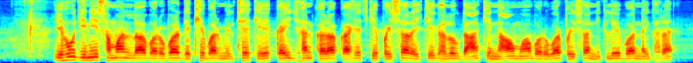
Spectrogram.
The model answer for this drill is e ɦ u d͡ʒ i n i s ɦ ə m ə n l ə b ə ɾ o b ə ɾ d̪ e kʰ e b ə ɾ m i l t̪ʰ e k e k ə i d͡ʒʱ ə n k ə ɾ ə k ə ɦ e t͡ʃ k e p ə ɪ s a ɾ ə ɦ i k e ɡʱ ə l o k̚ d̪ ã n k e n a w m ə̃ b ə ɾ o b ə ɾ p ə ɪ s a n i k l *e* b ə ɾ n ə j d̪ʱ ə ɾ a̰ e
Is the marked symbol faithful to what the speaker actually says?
yes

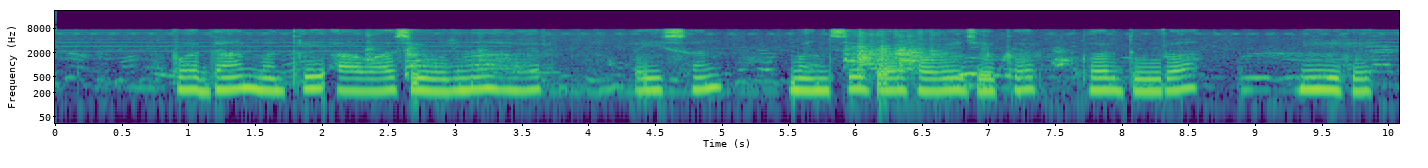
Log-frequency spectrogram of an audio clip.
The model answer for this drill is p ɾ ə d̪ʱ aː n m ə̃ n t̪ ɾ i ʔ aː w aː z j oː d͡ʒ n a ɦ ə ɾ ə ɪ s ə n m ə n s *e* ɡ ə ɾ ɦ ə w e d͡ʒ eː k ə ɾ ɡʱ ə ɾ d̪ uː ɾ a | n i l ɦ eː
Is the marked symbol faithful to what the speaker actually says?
yes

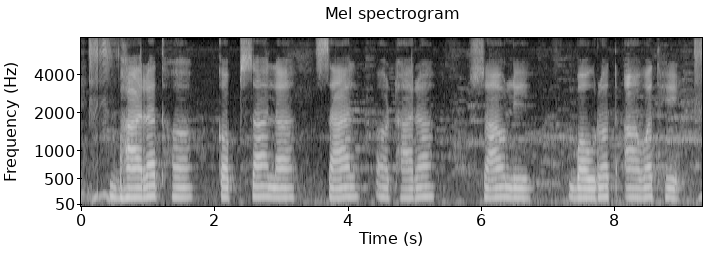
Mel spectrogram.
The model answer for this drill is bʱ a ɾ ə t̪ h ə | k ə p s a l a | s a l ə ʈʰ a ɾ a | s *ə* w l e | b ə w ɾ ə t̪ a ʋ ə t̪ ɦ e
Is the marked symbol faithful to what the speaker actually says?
no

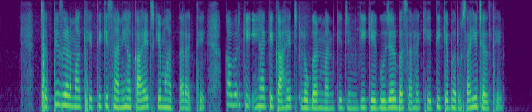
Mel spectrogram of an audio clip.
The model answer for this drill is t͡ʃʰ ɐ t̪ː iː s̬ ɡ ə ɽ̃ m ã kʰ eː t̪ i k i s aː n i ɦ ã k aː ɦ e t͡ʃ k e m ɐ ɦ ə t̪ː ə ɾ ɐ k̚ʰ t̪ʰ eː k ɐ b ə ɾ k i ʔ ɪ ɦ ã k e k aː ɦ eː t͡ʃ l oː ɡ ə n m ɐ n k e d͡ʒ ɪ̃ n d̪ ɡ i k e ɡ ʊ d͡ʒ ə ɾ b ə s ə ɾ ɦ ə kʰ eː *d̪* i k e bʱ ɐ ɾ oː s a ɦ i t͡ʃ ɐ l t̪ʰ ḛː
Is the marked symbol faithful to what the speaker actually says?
no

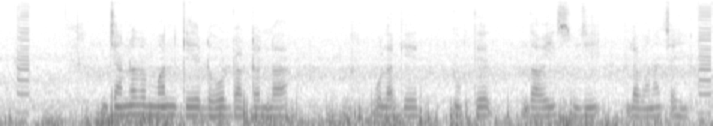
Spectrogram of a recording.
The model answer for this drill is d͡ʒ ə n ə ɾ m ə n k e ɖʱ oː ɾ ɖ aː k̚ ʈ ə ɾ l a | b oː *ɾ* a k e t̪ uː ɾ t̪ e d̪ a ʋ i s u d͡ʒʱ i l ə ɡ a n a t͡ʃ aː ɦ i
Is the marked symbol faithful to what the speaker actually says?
no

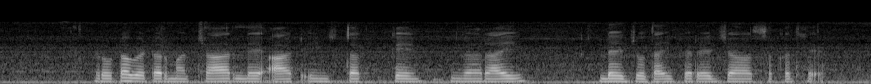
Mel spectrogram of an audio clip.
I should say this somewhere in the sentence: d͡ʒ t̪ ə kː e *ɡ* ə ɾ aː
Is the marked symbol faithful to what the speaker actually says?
yes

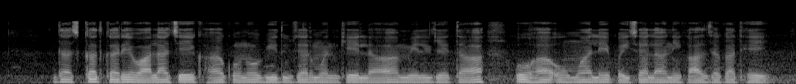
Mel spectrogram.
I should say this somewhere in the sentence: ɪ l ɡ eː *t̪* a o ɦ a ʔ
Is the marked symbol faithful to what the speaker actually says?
yes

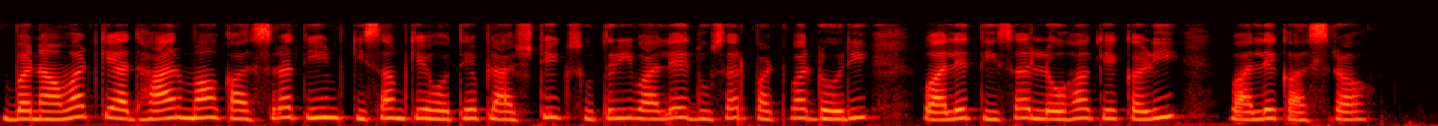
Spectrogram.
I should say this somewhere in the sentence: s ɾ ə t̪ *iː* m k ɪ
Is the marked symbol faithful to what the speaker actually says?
yes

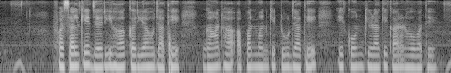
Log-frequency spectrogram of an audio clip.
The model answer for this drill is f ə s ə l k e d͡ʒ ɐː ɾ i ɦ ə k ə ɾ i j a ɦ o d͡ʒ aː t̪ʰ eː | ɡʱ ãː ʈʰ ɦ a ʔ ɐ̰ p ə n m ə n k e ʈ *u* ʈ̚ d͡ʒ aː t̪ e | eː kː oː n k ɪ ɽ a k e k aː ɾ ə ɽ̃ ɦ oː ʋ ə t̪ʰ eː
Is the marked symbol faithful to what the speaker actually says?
no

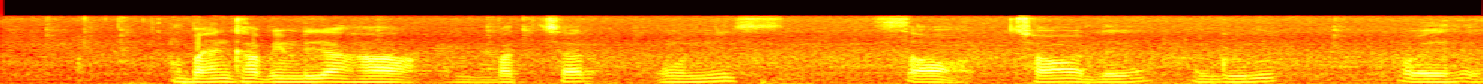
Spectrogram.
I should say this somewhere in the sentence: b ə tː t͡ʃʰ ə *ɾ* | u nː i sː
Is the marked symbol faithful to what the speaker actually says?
yes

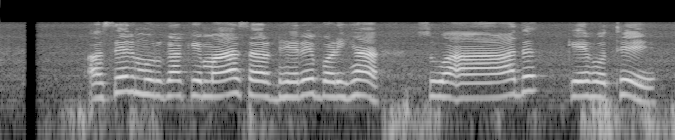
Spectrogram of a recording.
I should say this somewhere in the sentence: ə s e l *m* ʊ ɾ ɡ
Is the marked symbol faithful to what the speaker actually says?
yes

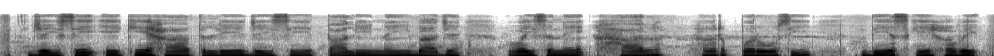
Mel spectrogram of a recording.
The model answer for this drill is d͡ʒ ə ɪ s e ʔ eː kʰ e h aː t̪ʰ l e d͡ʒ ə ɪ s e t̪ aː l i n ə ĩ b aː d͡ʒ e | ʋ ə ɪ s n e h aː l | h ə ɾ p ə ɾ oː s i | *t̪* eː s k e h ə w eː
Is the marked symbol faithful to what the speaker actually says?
no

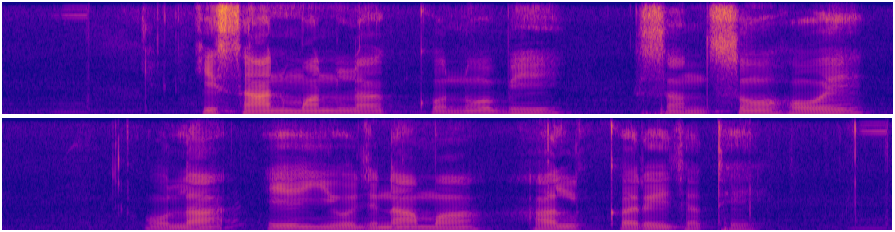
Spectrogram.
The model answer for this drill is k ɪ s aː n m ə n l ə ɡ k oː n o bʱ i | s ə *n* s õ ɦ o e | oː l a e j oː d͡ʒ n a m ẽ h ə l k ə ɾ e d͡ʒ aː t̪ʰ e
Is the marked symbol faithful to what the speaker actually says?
yes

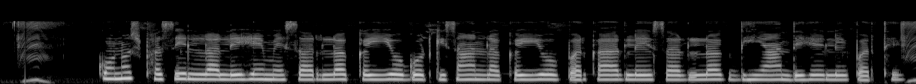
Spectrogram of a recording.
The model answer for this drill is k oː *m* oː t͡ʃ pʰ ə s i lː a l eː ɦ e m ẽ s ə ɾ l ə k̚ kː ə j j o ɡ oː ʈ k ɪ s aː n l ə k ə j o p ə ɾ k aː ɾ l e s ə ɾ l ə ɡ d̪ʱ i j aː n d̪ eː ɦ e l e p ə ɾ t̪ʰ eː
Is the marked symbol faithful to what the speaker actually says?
no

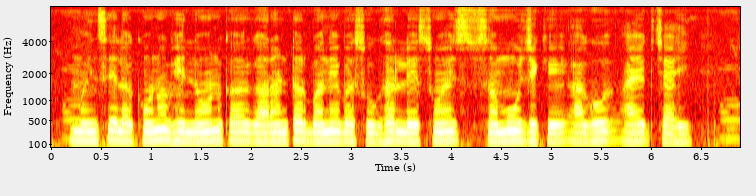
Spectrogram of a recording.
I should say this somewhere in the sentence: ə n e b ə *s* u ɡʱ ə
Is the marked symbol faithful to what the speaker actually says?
yes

